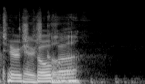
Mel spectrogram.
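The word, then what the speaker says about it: Tereshkova: I'd like you to pronounce her last name. Teresa. Terasova. Terasova.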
